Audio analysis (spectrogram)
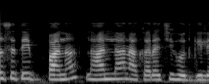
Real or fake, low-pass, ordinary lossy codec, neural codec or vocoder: real; 7.2 kHz; none; none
